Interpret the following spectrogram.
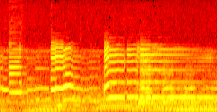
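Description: Slow ambient relaxation music: a few long lead notes, some sliding up in pitch, over a steady low drone.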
